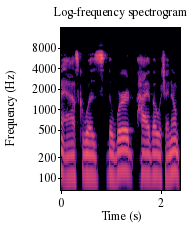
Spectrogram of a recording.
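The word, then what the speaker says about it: Hyvä: But Hyva is just it's like bon in French or good in English.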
